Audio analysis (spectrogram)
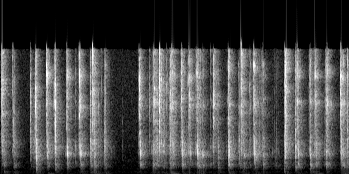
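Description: Fingertips type rapidly on the clicky Cherry MX Blue switch keys of a backlit plastic mechanical gaming keyboard. The sharp, bright clacks run in quick bursts, pause briefly after about a second and a half, then resume just as fast.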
